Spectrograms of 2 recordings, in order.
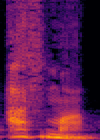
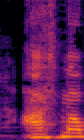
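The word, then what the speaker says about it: asma: হ্যাঁ যে গরম জ্বর হাফানি কে বলা হয় আসমা ওই যে শ্বাসকষ্ট আর কি এটাকে মালয়েশিয়ান ভাষায় আসমা বলা হয় আমাদের বাংলাদেশে সাধারণত অনেকে এজমা বলে তবে হবে হচ্ছে আসমা মালয়েশিয়ান ভাষায় যে জিনিসটা আমি ভাঙ্গায়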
